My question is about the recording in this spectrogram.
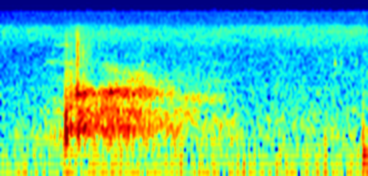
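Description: A man's soft mouth click about half a second in, followed by a faint breath that fades out within a second.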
